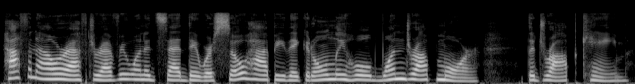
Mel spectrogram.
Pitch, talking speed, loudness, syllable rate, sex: 210 Hz, 200 wpm, -17 LUFS, 5.1 syllables/s, female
